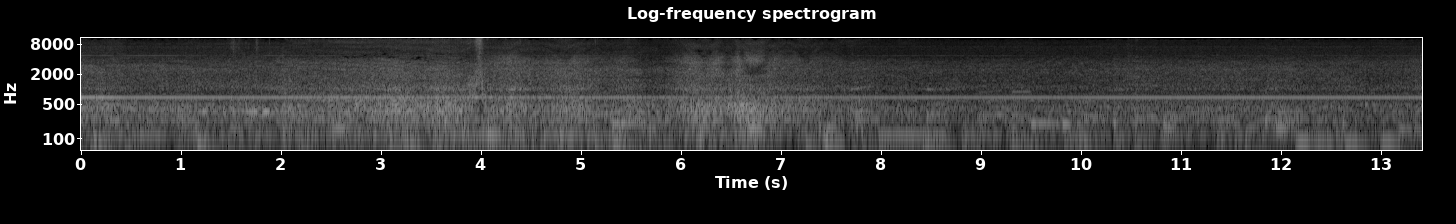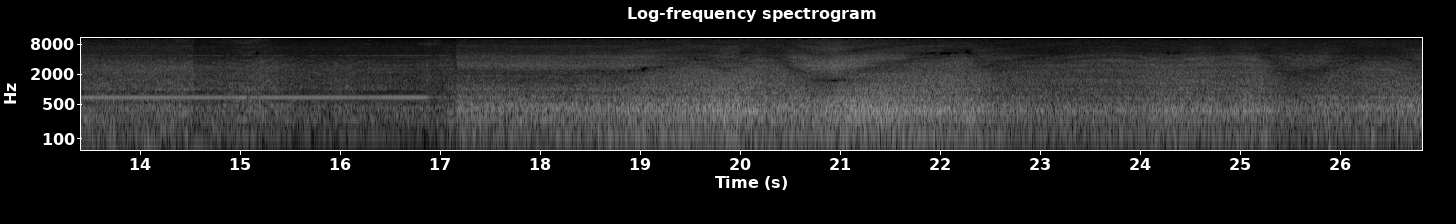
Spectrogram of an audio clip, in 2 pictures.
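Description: A vacuum cleaner hums steadily as it sucks up debris.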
